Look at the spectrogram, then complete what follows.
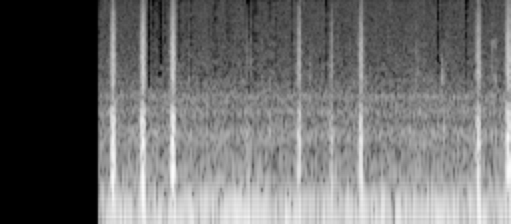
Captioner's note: shuffling sound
